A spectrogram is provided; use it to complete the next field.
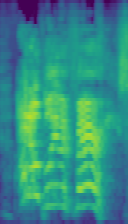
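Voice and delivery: very high, loud, shrieking screamed outburst. Retelling a scene where he screams back at a fairy, retelling a scream. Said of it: "he just screams".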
